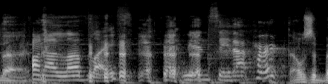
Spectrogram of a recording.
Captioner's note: Dean laughs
